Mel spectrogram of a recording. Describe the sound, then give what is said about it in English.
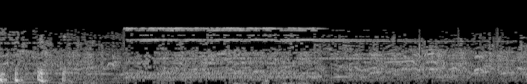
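A telephone rings with a single sustained, high-pitched electronic tone lasting about two seconds, heard over a steady murmur of background chatter. “Oh, there it is. The old familiar ring.”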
